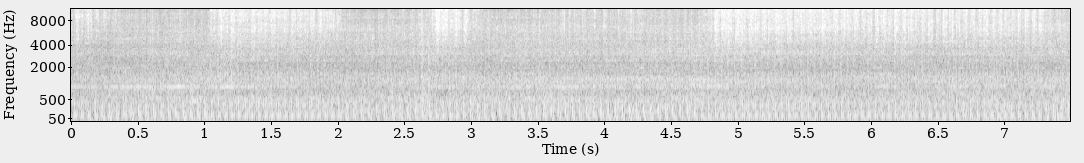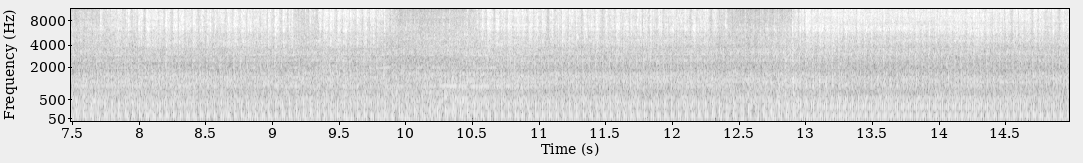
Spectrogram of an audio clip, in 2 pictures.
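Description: A small engine drones steadily close by, rising and falling as it revs.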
